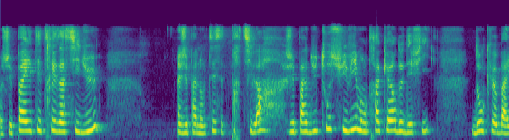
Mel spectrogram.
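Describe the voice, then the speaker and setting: A woman vlogger talks casually through her monthly challenges, poking fun at herself and using lots of fillers. Her warm, mid-range voice sounds stuffy and nasal from a cold, and the recording is muffled.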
